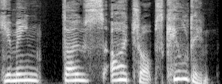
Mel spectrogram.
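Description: A man voicing a nervous, frightened young widow in an audiobook, pitched high and strained. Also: big pitch swings, fast, a little mellow, no room sound, clean studio sound.

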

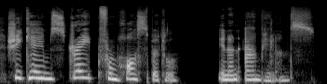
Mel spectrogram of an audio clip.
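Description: A woman's voice: a little high, lively intonation, measured pace, dry recording, clean studio sound, pitched above the performer's own voice. A woman voicing a prim, disappointed middle-aged Englishwoman with an English accent, speaking in a raised voice in an audiobook.

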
